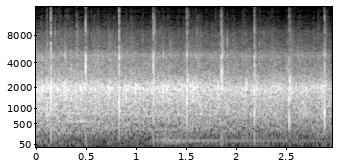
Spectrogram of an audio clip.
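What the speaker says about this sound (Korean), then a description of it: "영광의 박수를 한번 하시면 좋겠습니다." A church congregation claps at a joint Korean Protestant Easter service. Loud, close applause runs throughout, with a few sharper claps standing out at regular intervals.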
